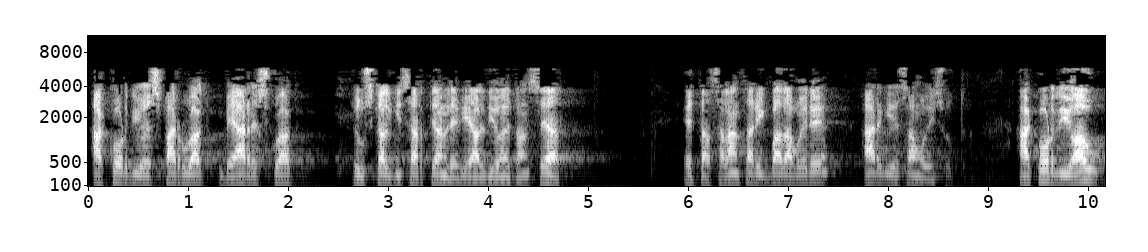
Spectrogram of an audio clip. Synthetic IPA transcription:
ako̞ɾðio̞e̞sparuakbe̞are̞sko̞ak | e̞wskalɡisaɾt̪e̞anle̞ɣ̞e̞ald̪io̞ne̞t̪anse̞aɾ | e̞t̪asalant͡saɾik̚baðaɣ̞o̞e̞ɾe̞ | aɾɣ̞ie̞saŋɡo̞ðisut̪ | ako̞ɾð̞io̞aw

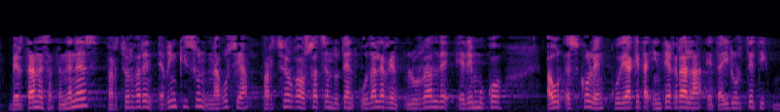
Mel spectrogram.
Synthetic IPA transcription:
be̞ɾt̪ane̞sat̪e̞nd̪e̞ne̞spaɾt͡seo̞ɾɣaɾe̞ne̞ɣ̞iŋkisunːaɣ̞usiapaɾt͡seo̞ɾɣao̞sat͡se̞nd̪ut̪e̞nṵð̞ale̞rie̞nlurald̪e̞eɾe̞muko̞ | awɾe̞sko̞le̞ŋkuð̞e̞ake̞t̪aʔint̪e̞ɣ̞ɾalaʔe̞t̪aiɾuɾt̪e̞t̪ik̚

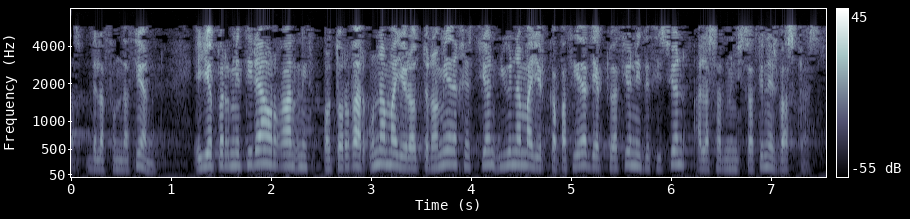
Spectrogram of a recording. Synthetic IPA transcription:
ðe̞lafund̪aθjo̞n | e̞ʝo̞pe̞ɾmit̪iɾaot̪o̞ɾɣ̞aɾunamaʝo̞ɾawt̪o̞no̞miað̞exe̞st̪jo̞niunamaʝo̞ɾkapaθið̞aððe̞akt̪waθjo̞niðe̞θisjo̞na̰lasaðminist̪ɾaθjo̞ne̞zβaska̰s

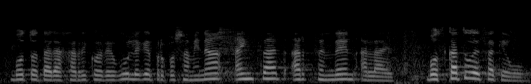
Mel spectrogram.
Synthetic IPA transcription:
bo̞t̪o̞t̪aɾaʝariko̞ðiɣ̞ule̞ɣ̞e̞pɾo̞po̞same̞naːjnt͡sat̪aɾt͡se̞nd̪e̞na̰lae̞s | bo̞skat̪uðe̞sakeɣ̞u

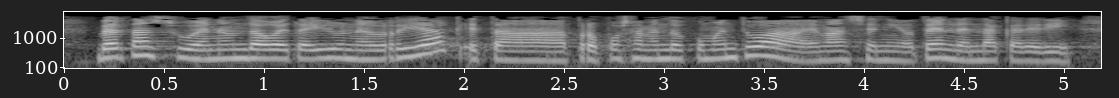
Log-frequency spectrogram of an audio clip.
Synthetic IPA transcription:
be̞ɾt̪ansue̞ne̞wnd̪aoɣ̞ejt̪aiɾune̞wriake̞t̪apɾo̞po̞same̞nd̪o̞kume̞nt̪uae̞manse̞nio̞t̪e̞ːnle̞ːnd̪akaɾeɾi

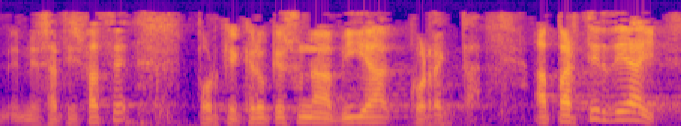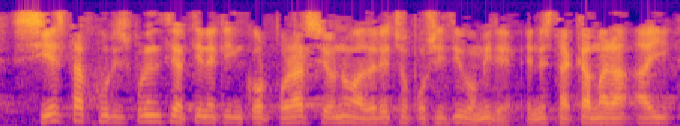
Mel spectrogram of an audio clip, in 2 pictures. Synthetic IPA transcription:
mesat̪isfaθe̞po̞ɾke̞kɾe̞oke̞sunaβiako̞re̞k̚t̪ḁ | apaɾt̪iɾð̞e̞aj | sie̞st̪axuɾispɾuðe̞nθjat̪je̞ne̞keiŋko̞ɾpo̞ɾaɾse̞o̞no̞að̞e̞ɾe̞t͡ʃo̞po̞sit̪iβo̞miɾe̞ʔenest̪akamaɾaʔaj

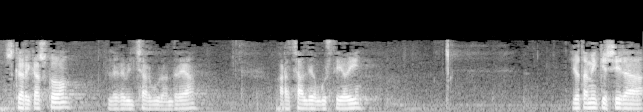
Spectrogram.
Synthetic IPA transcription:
e̞ske̞rikasko̞ | le̞ɣ̞e̞β̞ilt͡saɾβuɾuand̪ɾe̞a | arat͡ʃald̪eo̞ŋɡust̪io̞i | jo̞t̪amiŋkisiɾa

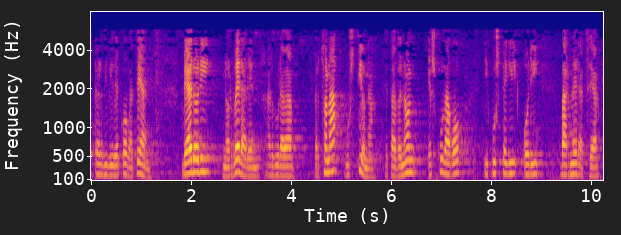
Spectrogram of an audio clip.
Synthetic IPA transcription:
e̞ɾðiβ̞iðe̞ko̞β̞at̪e̞am | be̞aɾo̞ɾino̞ɾβe̞ɾaɾe̞naɾðuɾað̞a | pe̞ɾt͡so̞naɣust̪io̞nae̞t̪aðono̞ne̞skuð̞aɣ̞o̞ | ikuspe̞ɣ̞io̞ɾi | βaɾne̞ɾat͡se̞a

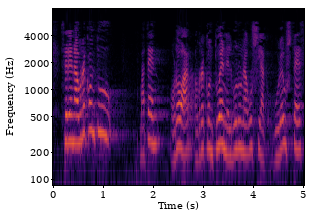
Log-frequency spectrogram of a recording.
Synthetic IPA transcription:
se̞ɾe̞nawre̞ko̞nt̪u | βat̪e̞no̞ɾo̞arawre̞ko̞nt̪ue̞ne̞lβuɾunaɣ̞usiak̚ɡuɾe̞ust̪e̞s

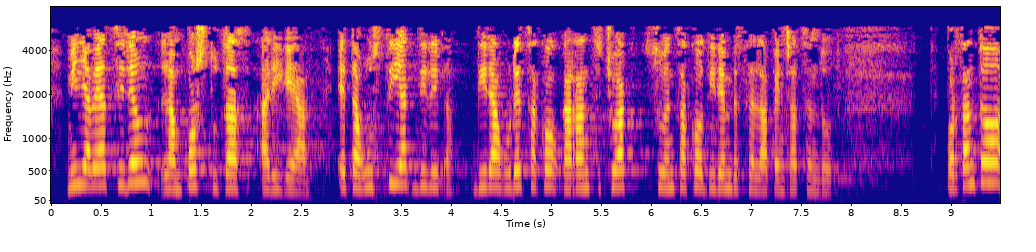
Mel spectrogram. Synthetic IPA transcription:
miʎaβ̞e̞at͡siɾe̞wnlampo̞st̪ut̪asa̰ɾiɣe̞a | e̞t̪aɣ̞ust̪iak | d̪iɾaɣ̞uɾe̞t͡sako̞ɣarant͡sit͡ʃuaksue̞nt͡sako̞d̪iɾe̞mbe̞salape̞nt͡ʃat͡se̞nd̪ut̪ | po̞ɾt̪ant̪o

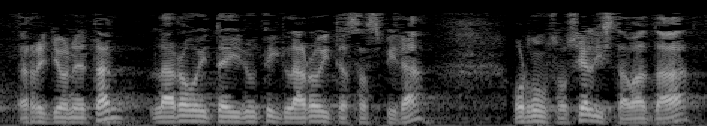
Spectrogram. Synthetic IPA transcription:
e̞riʎone̞t̪anlaɾo̞ɣ̞e̞jt̪aiɾut̪iklawɾo̞ɣ̞ejt̪asaspiɾa | o̞ɾðunso̞sjalist̪aβ̞at̪̚d̪a

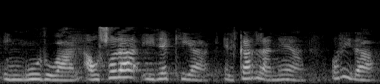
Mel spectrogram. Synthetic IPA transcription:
iŋɡuɾuanawso̞ɾaʔiɾe̞kiake̞lkaɾlane̞an | o̞ɾiða

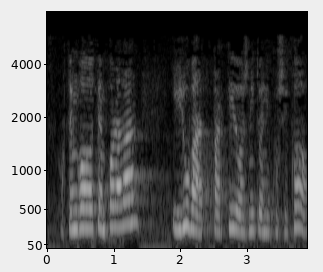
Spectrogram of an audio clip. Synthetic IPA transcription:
oɾt̪e̞ŋɡo̞t̪e̞mpo̞ɾaðan | iɾuβat̪paɾt̪ið̞oe̞znit̪ue̞nikusiko̞

